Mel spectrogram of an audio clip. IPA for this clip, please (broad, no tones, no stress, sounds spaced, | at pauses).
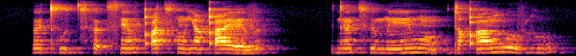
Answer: œ tʰ u d t͡sʰ œ ʔ s ɛ̃ v qʼ œ t͡sʰ õ j ẽ qʼ ɛː v | d œ̃ t͡sʰ ø m ẽː v õ | d y qʼ ũː w oː v ʎ u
